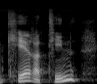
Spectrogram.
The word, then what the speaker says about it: keratin: Um I have got my own fingernails because fingernails are made of the protein keratin. Keratin not not like the ones in not keratene like in carrots but it's spelled differently.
